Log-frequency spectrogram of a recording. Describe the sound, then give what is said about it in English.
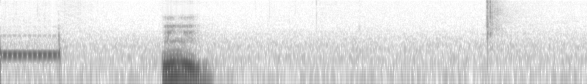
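A short, steady electronic tone from a phone keypad cuts off as a telephone call is placed, followed by a brief louder warbling beep and, later, a single sharp click against quiet background hiss. “Here's the clip right here. We're calling.”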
